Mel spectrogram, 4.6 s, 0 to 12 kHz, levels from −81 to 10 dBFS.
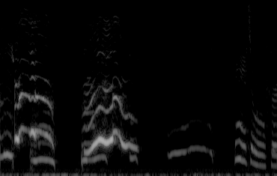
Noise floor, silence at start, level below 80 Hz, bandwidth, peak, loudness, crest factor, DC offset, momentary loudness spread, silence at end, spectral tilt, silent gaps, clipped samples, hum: -67 dBFS; 0 s; -76 dBFS; 9.4 kHz; -18 dBFS; -30 LUFS; 16 dB; under 0.1%; 26 LU; 0 s; -3.5 dB/octave; none; under 0.1%; none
